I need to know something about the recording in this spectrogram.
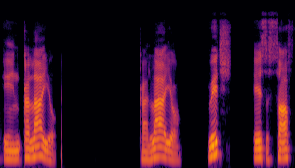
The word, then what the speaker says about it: kalayo: Kalayo, meaning fire. Let's syllabicate this word. Ka, la, yo. Kalayo.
